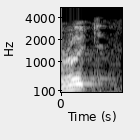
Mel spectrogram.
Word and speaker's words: route: Now, for a number of weeks we have looked at Joshua chapter 1, and I have sort of taken the natural route, or route, I think you will pronounce it here in America, but you have to forgive maybe I should forgive your pronunciation.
